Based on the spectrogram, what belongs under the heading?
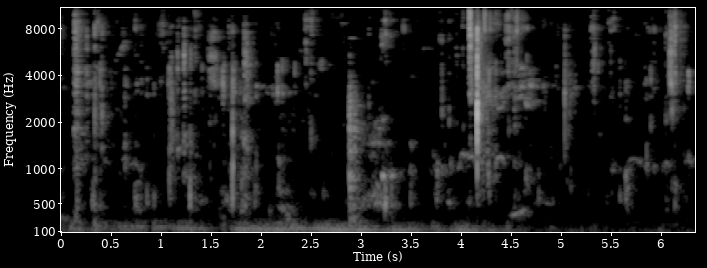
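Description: Close-up chewing and wet mouth sounds of people eating balut (boiled fertilised duck eggs), with small crackling clicks of eggshell being peeled and a sharp click about four seconds in. A low steady hum runs under the first four seconds or so.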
